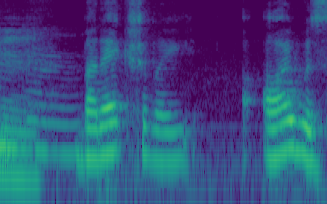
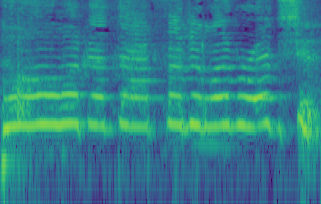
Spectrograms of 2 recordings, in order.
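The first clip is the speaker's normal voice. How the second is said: put-on yell, much higher and louder; 13 dB louder than usual. Retelling what he yelled across the movie theater during The Green Mile, retelling a yell. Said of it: "I'm yelling that right out across the whole movie theater".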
